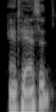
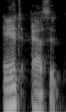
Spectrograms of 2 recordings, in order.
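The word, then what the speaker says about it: antacid: box anti acid yeah anti- acid anti acid but you're you're adding another syllable where you don't have to and acid umbrella I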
